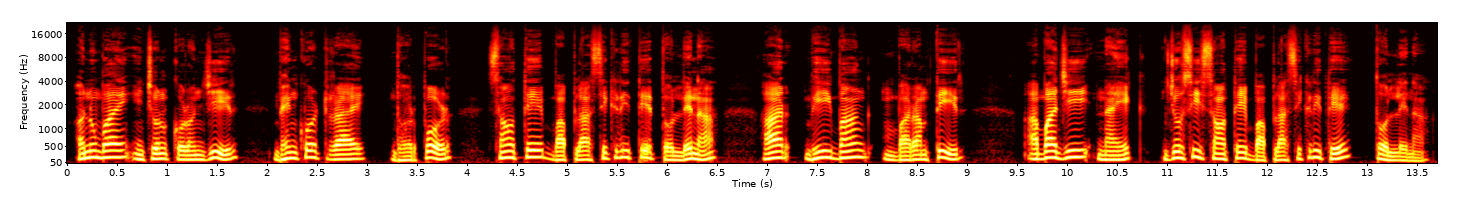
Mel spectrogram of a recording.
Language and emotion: Santali, neutral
